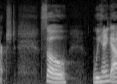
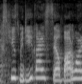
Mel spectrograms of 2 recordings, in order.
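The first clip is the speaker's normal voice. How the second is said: high, courteous customer voice; polite customer request; 10 semitones higher than usual. Retold or imitated. Asking at the bar for bottled water, high polite voice. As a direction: ask sweetly, pitched well up.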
